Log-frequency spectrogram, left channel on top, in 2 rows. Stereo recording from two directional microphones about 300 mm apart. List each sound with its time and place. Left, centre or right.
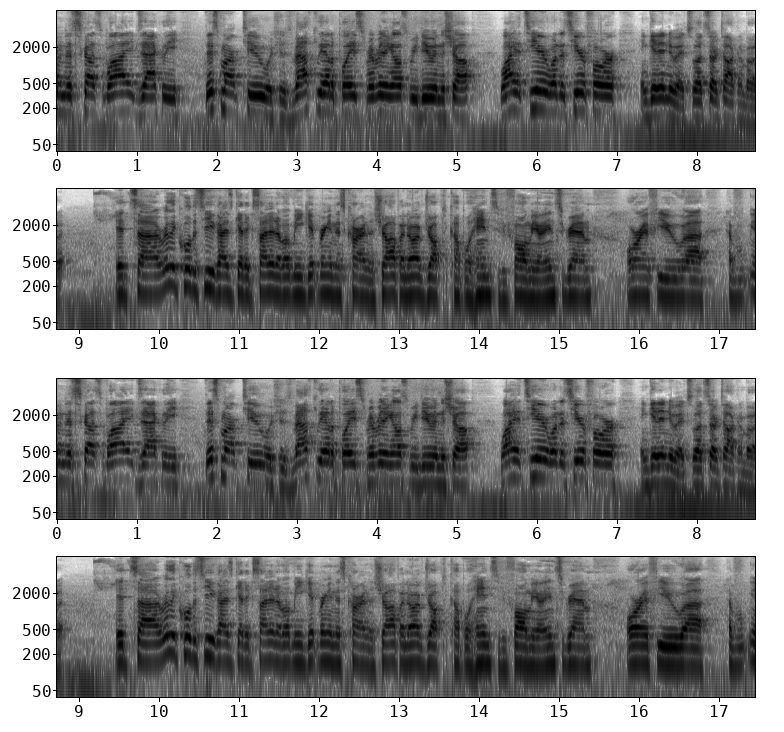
0.1 s a man's voice: centre
9.4 s speech: centre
